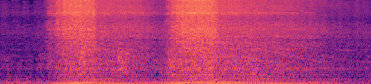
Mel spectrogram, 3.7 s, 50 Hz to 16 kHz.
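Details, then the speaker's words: 1994 GMC Stepside pickup just after a cold start: two quick revs climb and fall back smoothly with no popping or backfire, engine running clean; normal revving. "rev It Up [Music] thank you it sounds good"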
